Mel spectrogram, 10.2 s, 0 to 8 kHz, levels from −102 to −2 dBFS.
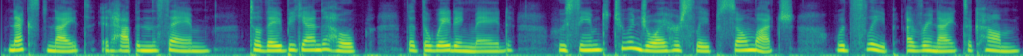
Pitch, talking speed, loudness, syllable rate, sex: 210 Hz, 170 wpm, -16 LUFS, 4.4 syllables/s, female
